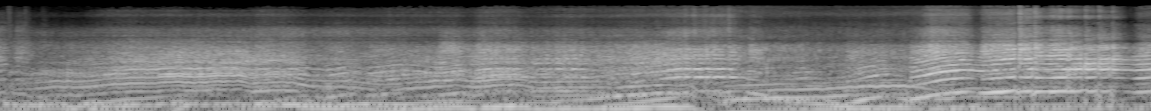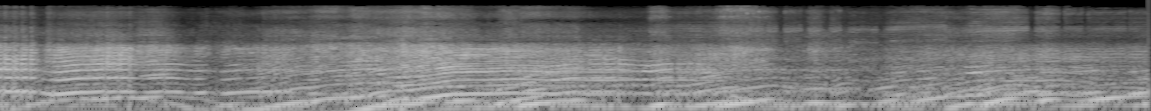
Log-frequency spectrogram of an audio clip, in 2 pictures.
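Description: Several old cars' engines racing on a muddy dirt track, revving up and down with overlapping rising and falling pitches as they accelerate through the corners.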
